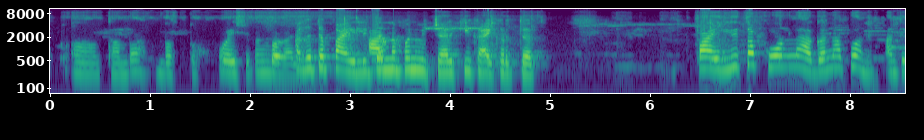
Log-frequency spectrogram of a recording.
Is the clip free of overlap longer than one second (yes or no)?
yes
